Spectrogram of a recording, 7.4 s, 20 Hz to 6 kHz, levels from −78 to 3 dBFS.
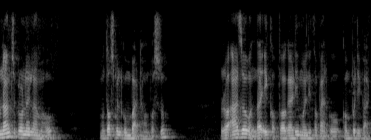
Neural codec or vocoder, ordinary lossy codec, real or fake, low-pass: none; none; real; 5.4 kHz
